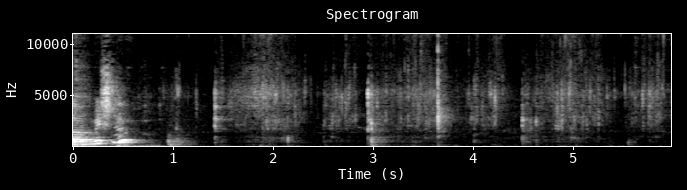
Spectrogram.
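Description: A wooden spoon stirs and scrapes food in a metal pot.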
